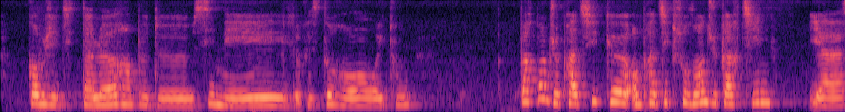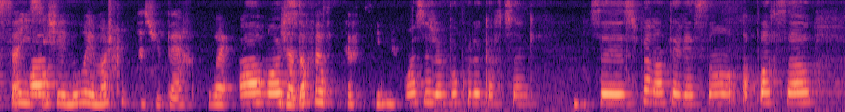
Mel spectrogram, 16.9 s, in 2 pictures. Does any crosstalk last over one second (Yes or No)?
No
